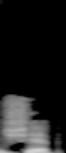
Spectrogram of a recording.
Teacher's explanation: generally described as a voiceless postalveolar fricative, as in ship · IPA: ʃ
